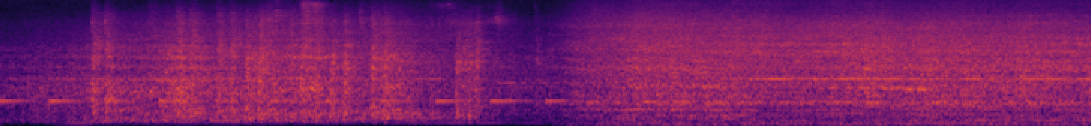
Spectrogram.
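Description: Electric train passing over the rails with a loud running noise and wheel clatter, while a level-crossing warning bell rings repeatedly. The noise is loudest for the first four seconds or so, then settles to a steadier, slightly quieter run.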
